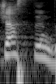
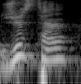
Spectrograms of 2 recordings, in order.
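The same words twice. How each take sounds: First: Said in the usual way. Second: "Justin" said the French way, nasal ending; French pronunciation. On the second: Shown as a demonstration. Comic showing name change from French class, French "Justin". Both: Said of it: "mit der französischen Version ihres Namens".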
